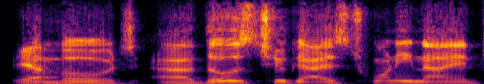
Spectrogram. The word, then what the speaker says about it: Limoges: Evan Barrett and Alex, I hope I say it right, Limoges. Limoges, yeah. Limoges.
